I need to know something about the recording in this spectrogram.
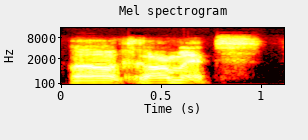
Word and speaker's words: Chametz: Chametz? Comments, yep. Chametz.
